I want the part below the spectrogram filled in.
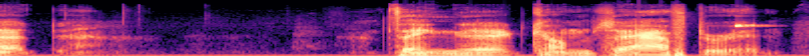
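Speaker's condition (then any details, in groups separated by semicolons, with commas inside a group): ALS; abnormally slow voice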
